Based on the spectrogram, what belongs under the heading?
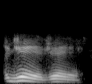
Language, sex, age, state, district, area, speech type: Maithili, male, 30-45, Bihar, Madhubani, rural, conversation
